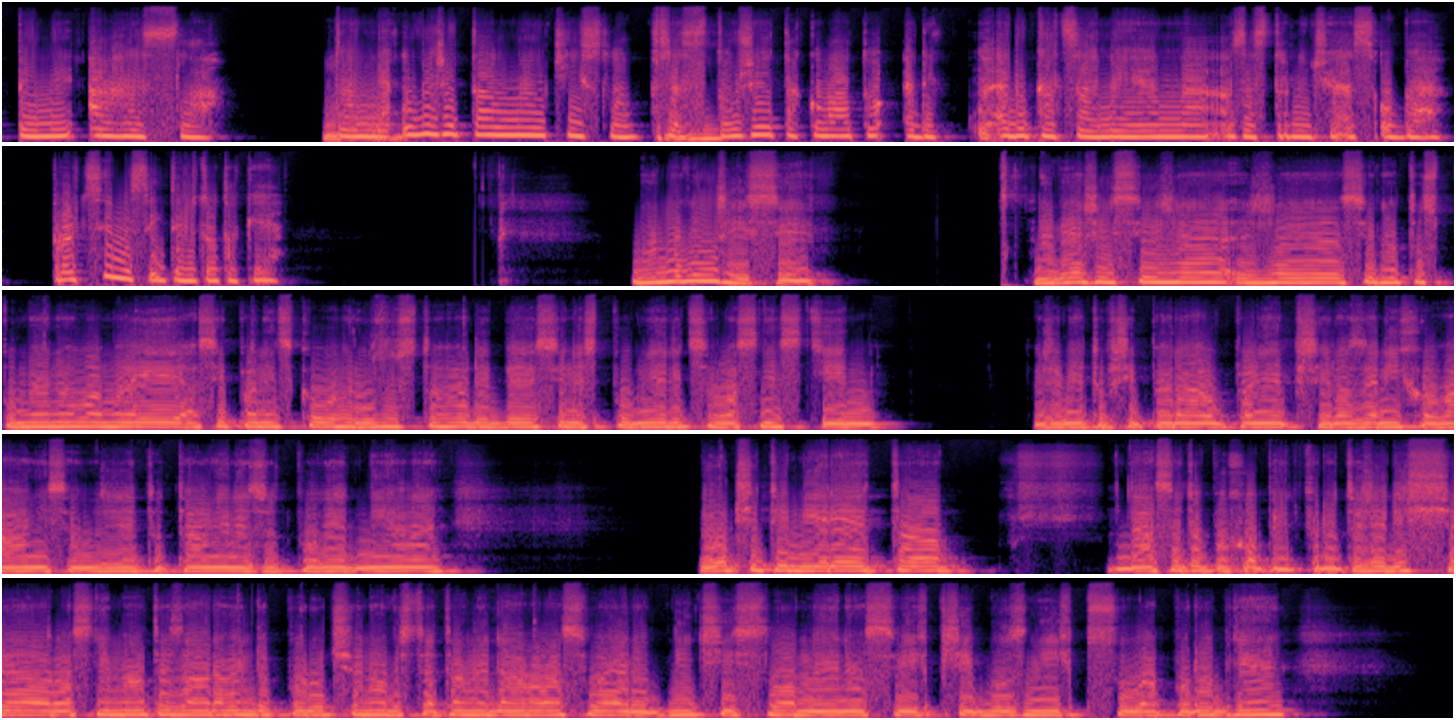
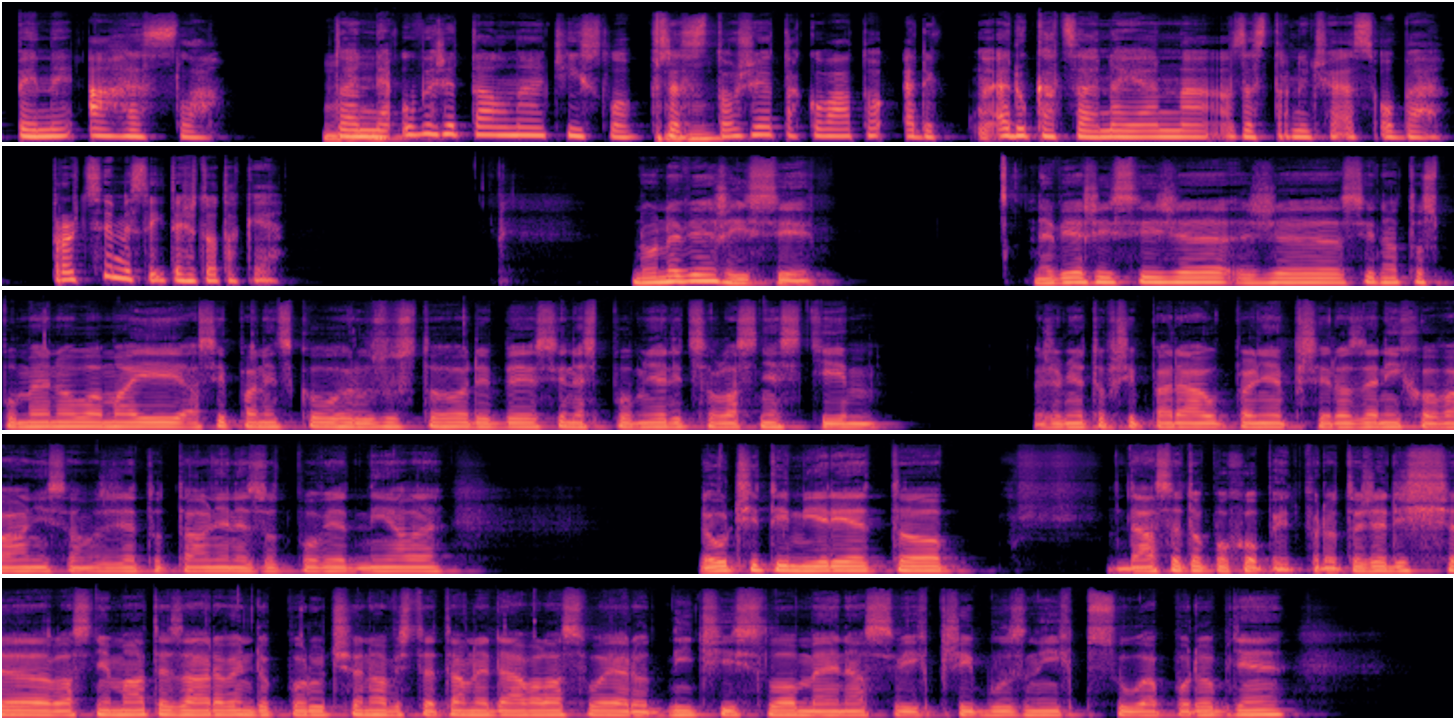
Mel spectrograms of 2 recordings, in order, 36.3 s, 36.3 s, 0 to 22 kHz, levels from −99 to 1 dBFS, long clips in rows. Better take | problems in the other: second | distortion; heavy; 5 dB below the speech

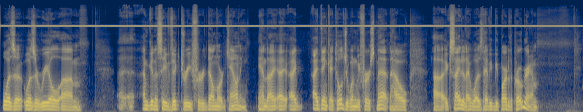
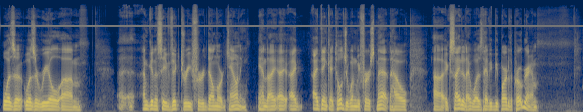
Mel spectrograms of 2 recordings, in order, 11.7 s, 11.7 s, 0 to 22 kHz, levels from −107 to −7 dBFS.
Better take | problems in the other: second | high-pitched whine; loud; throughout; 8.5 kHz, 8 dB below the speech; faint in the second

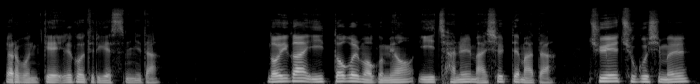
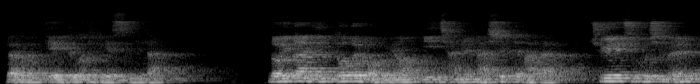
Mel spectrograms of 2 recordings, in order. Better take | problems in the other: first | room echo; strong; dies away in 1.2 s // off-mic speech; far

